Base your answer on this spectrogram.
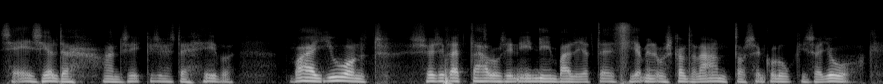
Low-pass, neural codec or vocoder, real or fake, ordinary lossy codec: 7.2 kHz; codec, 16 kHz, about 1 kbps, DyCAST, with the encoder's durations; fake; none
